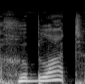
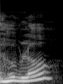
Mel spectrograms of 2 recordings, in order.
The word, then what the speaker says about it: Hublot: I don't know uh what is a Hublot Hublot I think oh yeah I think it's a French pronunciation this is what I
